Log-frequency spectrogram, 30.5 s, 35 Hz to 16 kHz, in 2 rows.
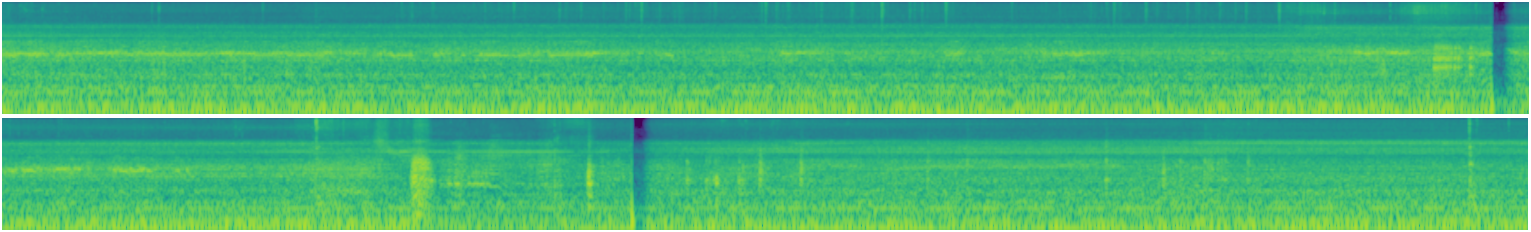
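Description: Hot-air rework station blowing steadily on the PS5 motherboard's HDMI port to melt its solder for removal: an even rushing of air over a low hum. The sound cuts out briefly twice near the middle, with a few light clicks between.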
